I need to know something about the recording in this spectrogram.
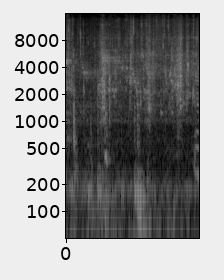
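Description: Faint trickling and light splashing of water in a shallow plastic water table as a child's hand gropes through it.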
